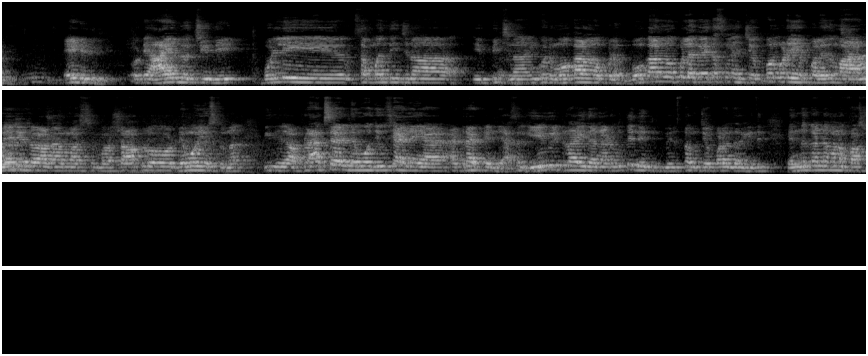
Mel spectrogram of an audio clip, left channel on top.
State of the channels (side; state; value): right; silent; digital silence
